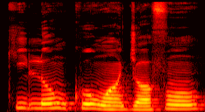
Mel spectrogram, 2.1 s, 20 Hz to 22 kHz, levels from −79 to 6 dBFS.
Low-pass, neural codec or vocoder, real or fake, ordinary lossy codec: none; none; real; none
